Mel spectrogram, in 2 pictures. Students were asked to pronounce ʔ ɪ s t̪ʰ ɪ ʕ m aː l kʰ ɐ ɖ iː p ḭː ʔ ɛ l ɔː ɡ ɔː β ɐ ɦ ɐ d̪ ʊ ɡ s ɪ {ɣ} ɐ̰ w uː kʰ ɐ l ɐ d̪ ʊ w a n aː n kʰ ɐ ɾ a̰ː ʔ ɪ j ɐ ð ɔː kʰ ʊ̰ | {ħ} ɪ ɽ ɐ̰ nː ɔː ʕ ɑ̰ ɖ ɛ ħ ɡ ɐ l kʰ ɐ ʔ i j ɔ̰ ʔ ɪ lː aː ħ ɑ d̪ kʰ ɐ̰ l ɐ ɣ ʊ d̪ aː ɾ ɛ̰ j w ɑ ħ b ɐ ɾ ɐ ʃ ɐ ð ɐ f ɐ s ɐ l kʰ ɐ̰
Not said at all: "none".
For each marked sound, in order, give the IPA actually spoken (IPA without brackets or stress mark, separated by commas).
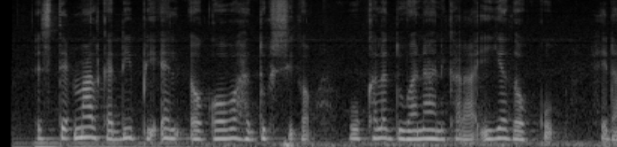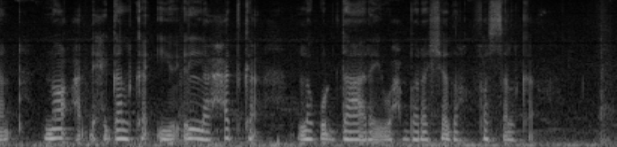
ɣ, ħ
